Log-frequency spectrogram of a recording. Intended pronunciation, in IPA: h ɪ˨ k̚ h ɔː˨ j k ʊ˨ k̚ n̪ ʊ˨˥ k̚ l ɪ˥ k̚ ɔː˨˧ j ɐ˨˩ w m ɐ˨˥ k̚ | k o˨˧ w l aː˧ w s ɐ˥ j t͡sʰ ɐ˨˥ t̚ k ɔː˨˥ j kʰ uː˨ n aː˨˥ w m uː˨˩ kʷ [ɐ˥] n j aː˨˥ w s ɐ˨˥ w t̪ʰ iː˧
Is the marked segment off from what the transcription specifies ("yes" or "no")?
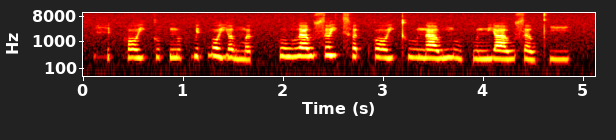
yes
